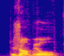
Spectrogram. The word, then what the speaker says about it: Jean Bureau: I think you say it like Jean Bureau, right? I think you said something like that. Well, in French, it's just Jean Bureau.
